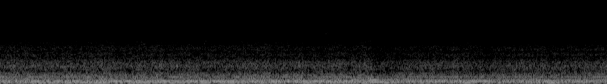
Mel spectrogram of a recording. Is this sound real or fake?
real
